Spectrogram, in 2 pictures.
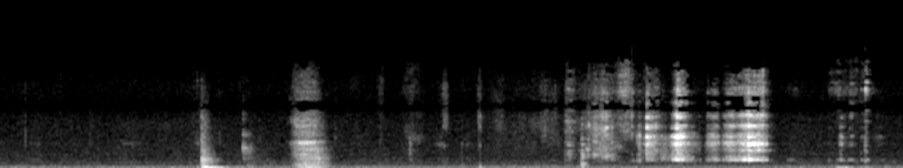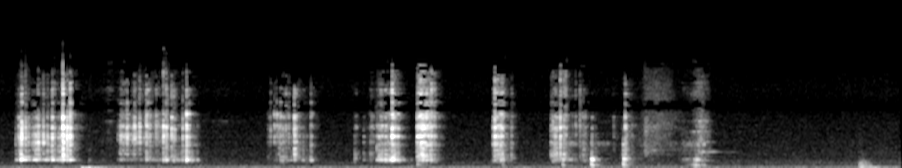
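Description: Dry cloves rattling and clinking in a small stainless-steel bowl in a string of short, uneven bursts, after a couple of soft knocks on the wooden board.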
